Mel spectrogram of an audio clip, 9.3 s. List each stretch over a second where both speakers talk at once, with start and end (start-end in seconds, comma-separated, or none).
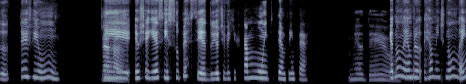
none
